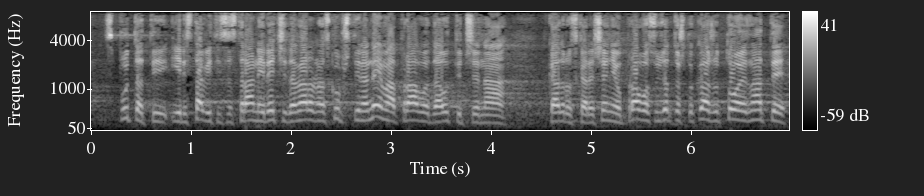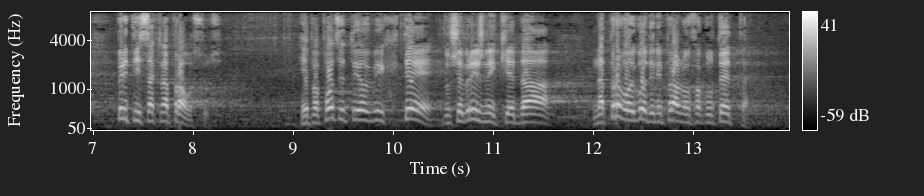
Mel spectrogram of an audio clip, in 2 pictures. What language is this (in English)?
Serbian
